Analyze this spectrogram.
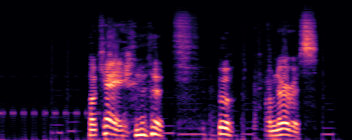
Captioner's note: nervous chuckling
